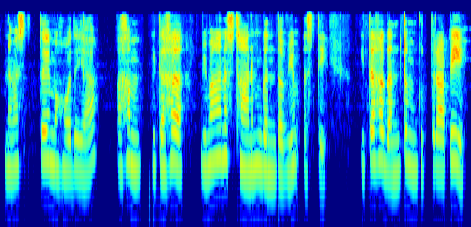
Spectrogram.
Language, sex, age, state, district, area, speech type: Sanskrit, female, 18-30, Karnataka, Shimoga, urban, spontaneous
